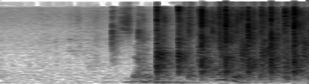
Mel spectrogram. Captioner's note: applause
